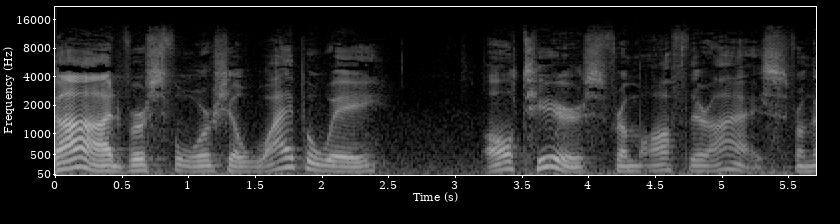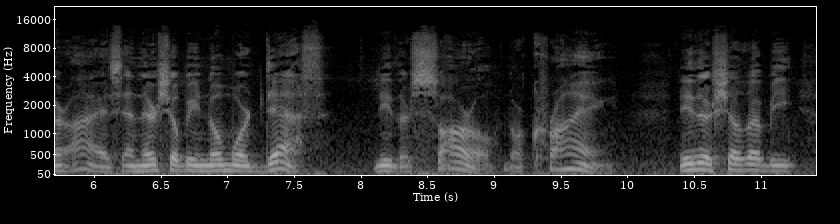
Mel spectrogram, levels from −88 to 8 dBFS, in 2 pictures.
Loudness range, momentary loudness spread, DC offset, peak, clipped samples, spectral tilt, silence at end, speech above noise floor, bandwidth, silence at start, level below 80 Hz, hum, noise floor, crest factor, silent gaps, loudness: 3 LU; 10 LU; under 0.1%; -6 dBFS; under 0.1%; -4.5 dB/octave; 0.15 s; 28 dB; 14.5 kHz; 0 s; -54 dBFS; none; -57 dBFS; 24 dB; none; -30 LUFS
